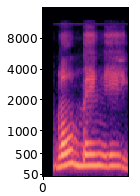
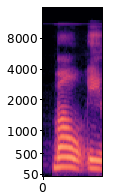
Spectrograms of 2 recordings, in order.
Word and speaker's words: Moe: Mo slang, mo-e Japanese pronunciation, mo-e listen, sometimes romanized as mo, is a Japanese word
